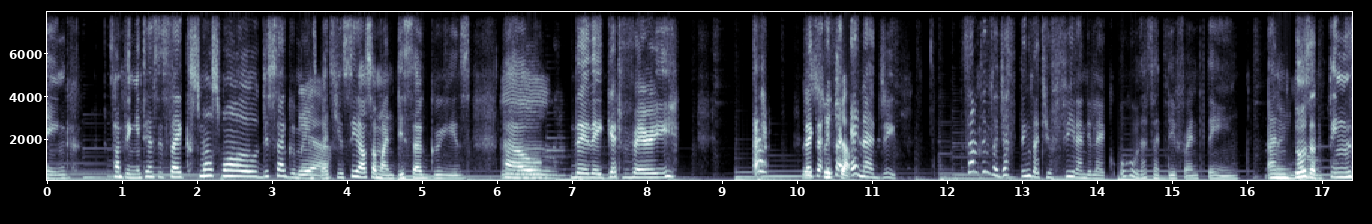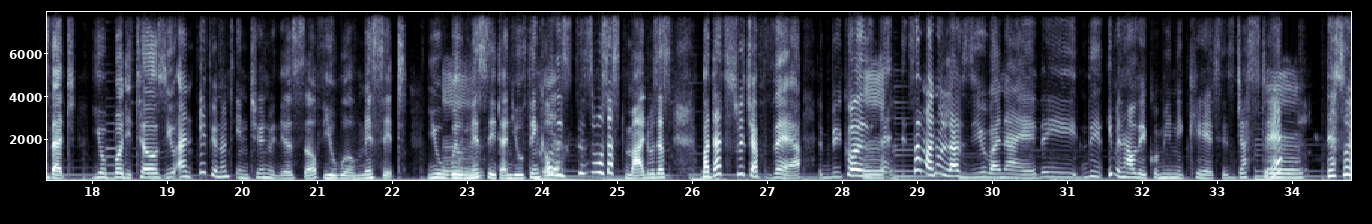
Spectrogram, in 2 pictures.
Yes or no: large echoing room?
no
